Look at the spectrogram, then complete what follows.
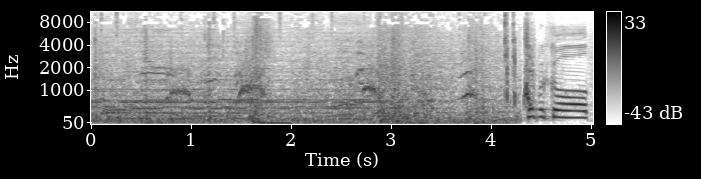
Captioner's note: person screaming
